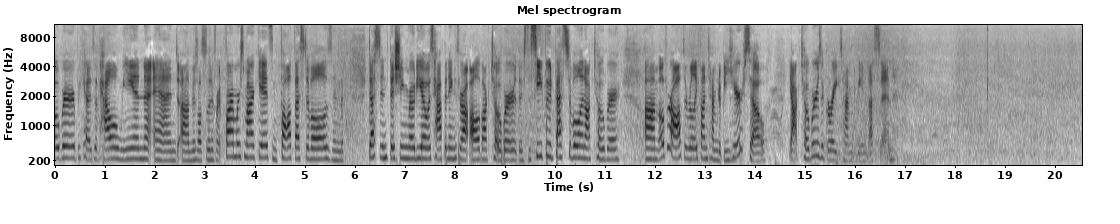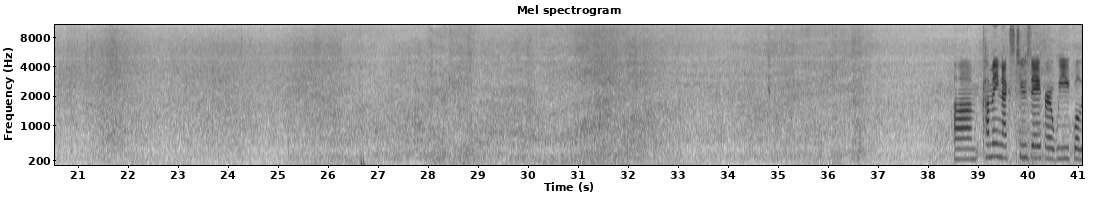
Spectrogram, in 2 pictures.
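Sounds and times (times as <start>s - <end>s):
surf washing onto beach: 0.0s - 41.0s
wind on microphone: 24.0s - 37.0s.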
